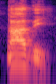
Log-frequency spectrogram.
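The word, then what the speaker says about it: قاضي: Le ka, comme la poule. Qadi. Qadi. Kadi. C'est pas le Qadi de Bim ou de Marjane, c'est Qadi.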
